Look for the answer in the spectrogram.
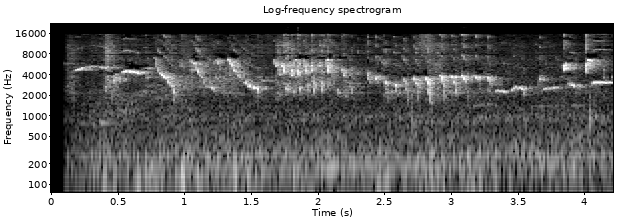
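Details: Canary song: a continuous run of high whistled notes, rapid trills and sliding chirps, with varied phrases following closely one after another. A low hum runs in the background throughout.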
